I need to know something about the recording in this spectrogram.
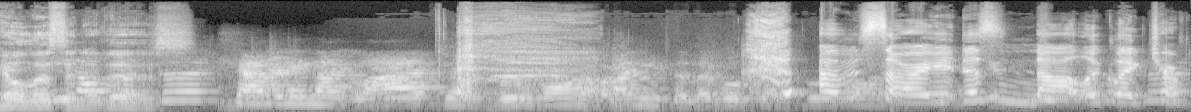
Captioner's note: laughs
